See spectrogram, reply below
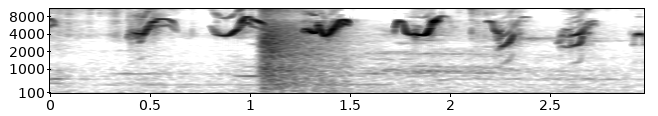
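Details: Nestling Streak-eared Bulbuls, eight days old, at Ubon Ratchathani, Thailand, on 10 April 2023; loud, looping high squeals in a busy overlapping chorus, broken by a short dull thump.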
